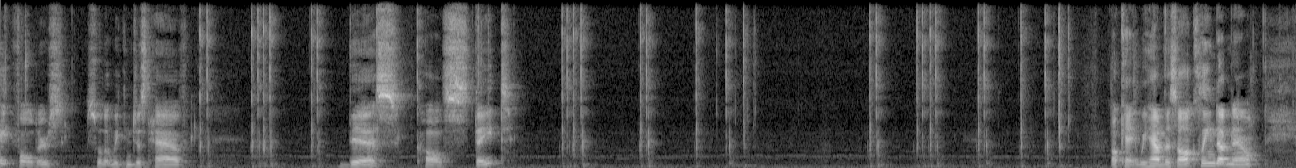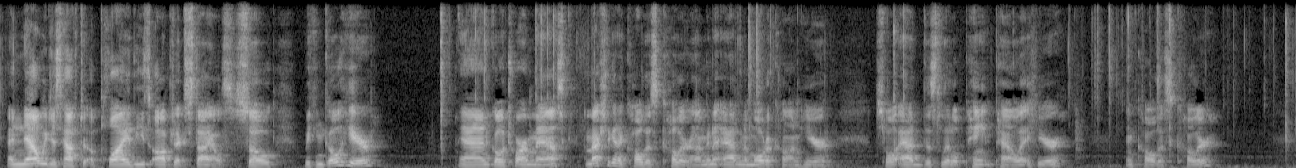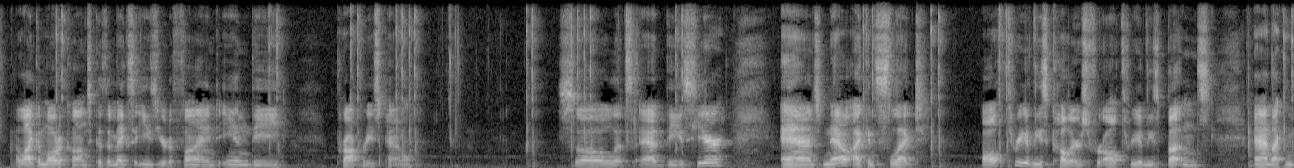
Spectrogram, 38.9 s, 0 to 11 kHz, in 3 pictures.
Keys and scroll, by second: 0.0 shift+super+g, 20.5 ctrl+shift+super+space, 25.2 super+r, 25.3 super+a, 30.4 super+v, 32.6 super+v.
